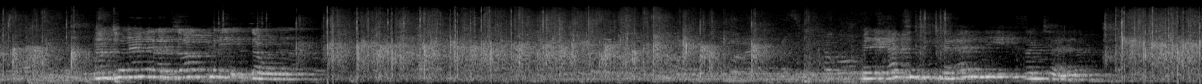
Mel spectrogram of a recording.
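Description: A young girl speaks briefly through a microphone and loudspeakers.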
